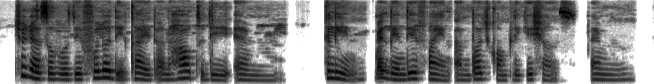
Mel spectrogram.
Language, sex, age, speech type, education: Nigerian Pidgin, female, 15-29, spontaneous, tertiary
